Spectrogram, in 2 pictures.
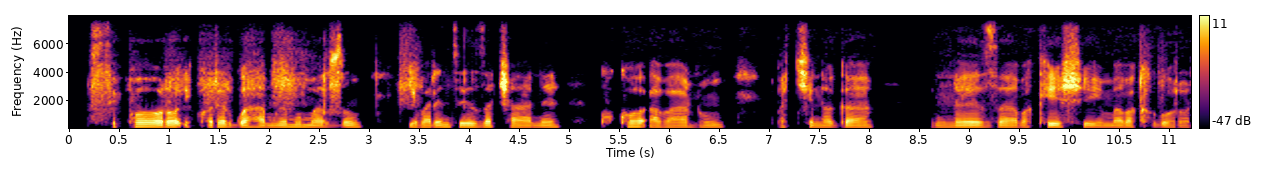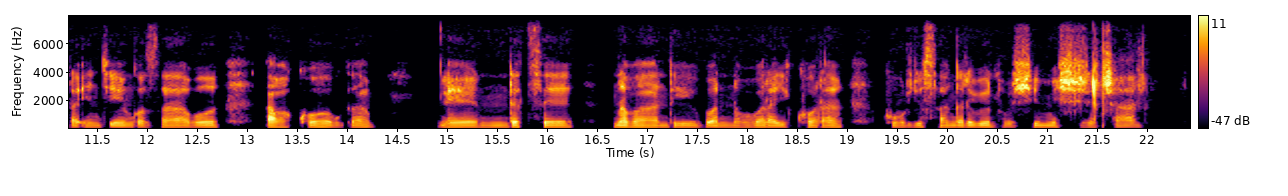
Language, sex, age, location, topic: Kinyarwanda, male, 25-35, Musanze, government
